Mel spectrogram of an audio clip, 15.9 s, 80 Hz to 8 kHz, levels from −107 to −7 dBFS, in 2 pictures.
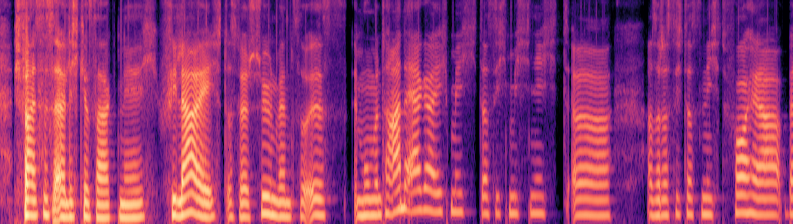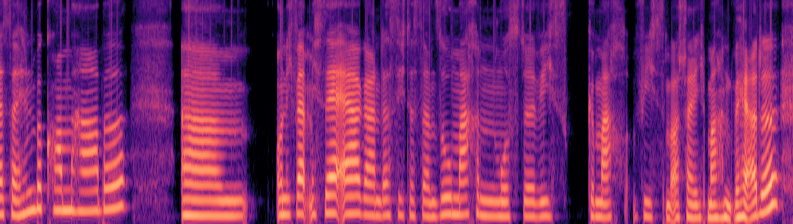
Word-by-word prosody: Ich - - -2
weiß 200 +1 +10
es 210 - +3
ehrlich 180 0 +7
gesagt 170 -2 +3
nicht. 175 +1 +2
Vielleicht, 205 -4 +7
das 180 - -7
wär 180 -1 +1
schön, 215 +2 +3
wenn's 180 -1 -1
so 185 - -3
ist. 205 +1 -3
I - - -3
momentan 210 +7 +2
ärgere 265 -1 0
ich 250 +1 -9
mich, 245 0 -10
dass 225 0 -9
ich 225 +1 -15
mich 225 0 -10
nicht, 225 -1 -13
äh 200 0 -2 0.3
also, 200 0 -4
dass 205 +1 -6
ich 215 - -10
das 215 0 -9
nicht 215 -1 -7
vorher 215 -3 +1
besser 215 -1 -6
hinbekommen 270 +3 -6
habe. 275 +5 -5 0.5
Ähm, 195 -1 -4 0.3
und 210 +1 -6
ich 210 - -12
werde 225 -1 -3
mich 210 - -13
sehr 230 0 -1
ärgern, 215 -3 -2
dass 205 +1 -12
ich 200 - -14
das 200 -2 -16
dann 185 -1 -10
so 215 +2 -7
machen 210 -2 -8
musste, 190 0 -10
wie 190 - -8
ich's 190 +1 -19 0.2
gemach 185 -2 -8
wie 185 +1 -15
ich's 180 0 -17
wahrscheinlich 175 +1 -8
machen 170 0 -5
werde. 225 - -1
205 Hz, 205 wpm, -22 LUFS, 190-225 Hz, 0.5 s, weiß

